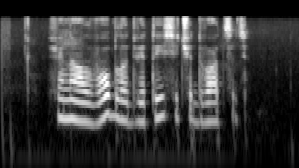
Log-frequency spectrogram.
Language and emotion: Russian, neutral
